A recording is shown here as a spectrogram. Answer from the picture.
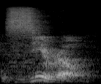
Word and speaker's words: zero: O número 0, ele se escreve da maneira como no português, né? Só que a pronúncia é um pouquinho diferente. É zero, ok? Zero.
